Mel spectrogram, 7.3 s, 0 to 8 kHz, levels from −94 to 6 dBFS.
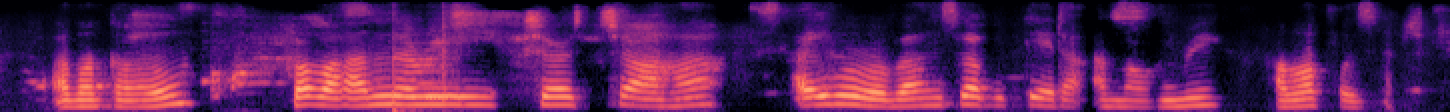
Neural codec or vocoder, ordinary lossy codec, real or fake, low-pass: codec, 16 kHz, 1 kbps, X-Codec, HuBERT features, trained on balanced general audio; AAC, 48 kbps; fake; 7.2 kHz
